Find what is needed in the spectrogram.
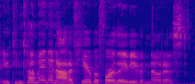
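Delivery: usual speaking voice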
